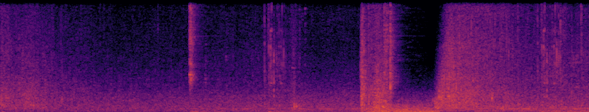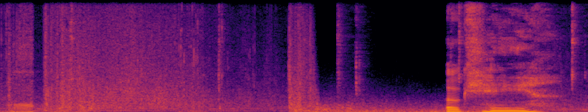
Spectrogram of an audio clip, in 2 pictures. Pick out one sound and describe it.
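Water splashes and sloshes close by.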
